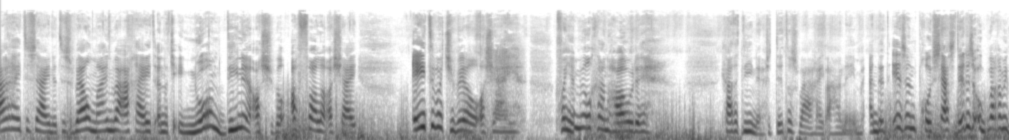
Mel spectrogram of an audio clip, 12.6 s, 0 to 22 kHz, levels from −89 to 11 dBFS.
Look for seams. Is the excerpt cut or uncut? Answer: cut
